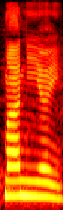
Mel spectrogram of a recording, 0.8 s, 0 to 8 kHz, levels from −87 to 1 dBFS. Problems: none marked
